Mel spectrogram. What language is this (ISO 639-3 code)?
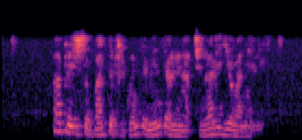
ita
